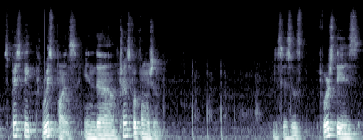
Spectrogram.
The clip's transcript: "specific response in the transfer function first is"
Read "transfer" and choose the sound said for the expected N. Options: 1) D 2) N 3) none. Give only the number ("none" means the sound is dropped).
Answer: 2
